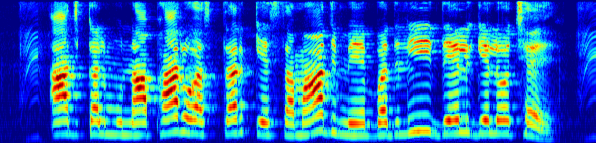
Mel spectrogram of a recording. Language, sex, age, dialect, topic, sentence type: Maithili, female, 36-40, Angika, banking, statement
